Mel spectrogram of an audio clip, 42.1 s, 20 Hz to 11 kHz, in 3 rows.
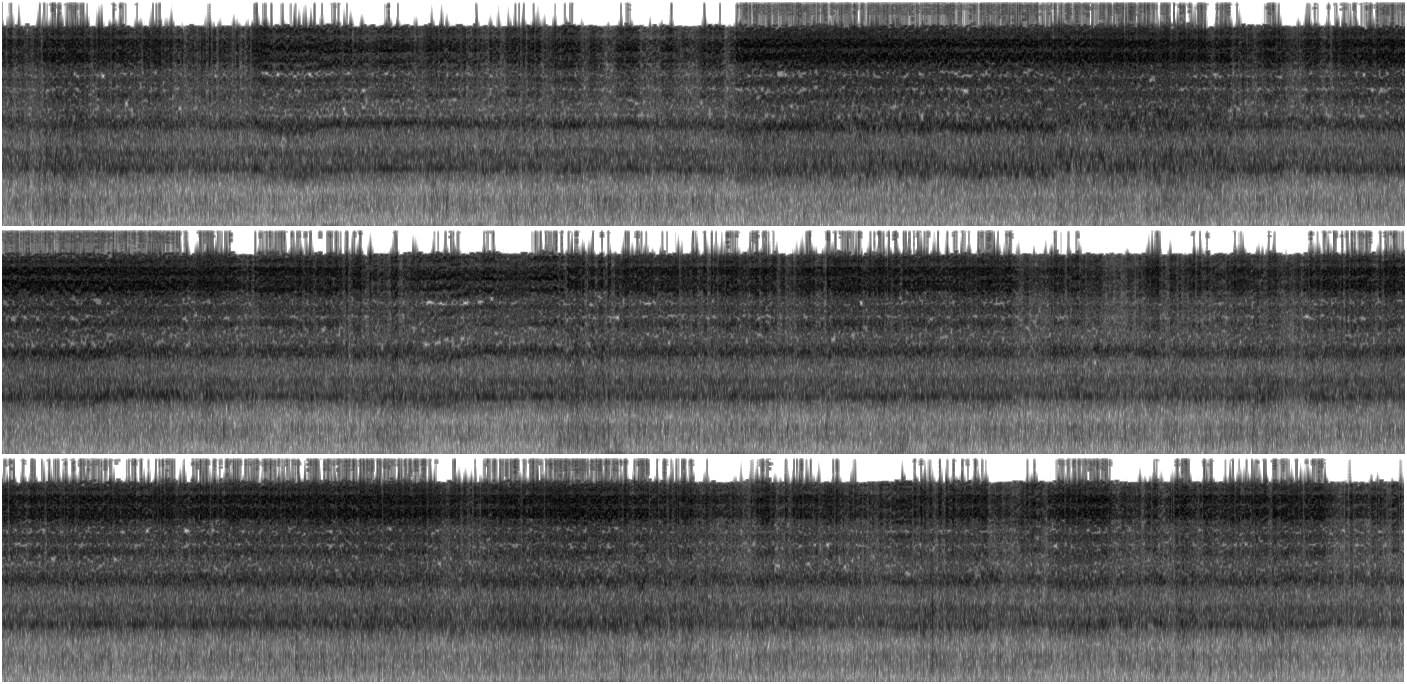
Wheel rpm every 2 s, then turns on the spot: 230, 230, 230, 230, 190, 200, 210, 220, 230, 230, 230, 230, 230, 230, 230, 230, 230, 230, 230, 230, 230.
none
